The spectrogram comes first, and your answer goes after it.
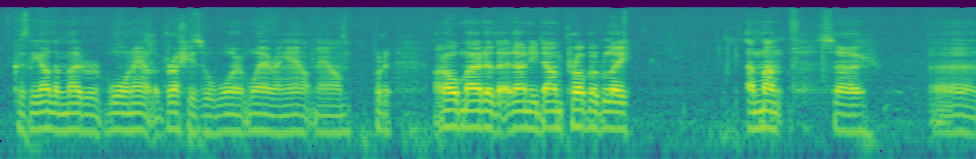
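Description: The recording is low quality, from a camera mic either handheld or mounted, as an Australian sailing vlogger in his fifties talks to his own camera on a windy beach and a small sailboat. He has a lowish, slightly mellow voice with vocal fry. Easygoing and rambling, he fills his self-filmed commentary with "uh".

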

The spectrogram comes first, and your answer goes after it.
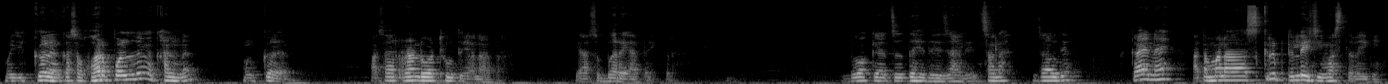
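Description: A comedian talking to camera in a comic vlog, telling stories in an exasperated, grumbling way. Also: male voice, on the high side, moderate pace, pauses often.

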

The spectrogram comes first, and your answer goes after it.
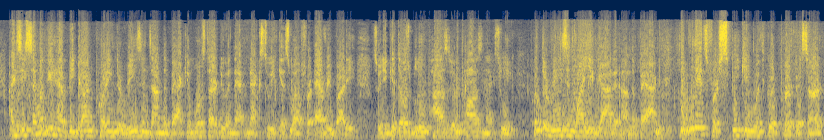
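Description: A school administrator giving upbeat morning announcements, stumbling a little and calling out student winners. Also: male voice, mid-range voice. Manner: upbeat, stumbling over words. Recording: noisy school studio.

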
